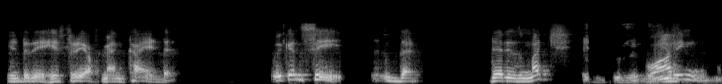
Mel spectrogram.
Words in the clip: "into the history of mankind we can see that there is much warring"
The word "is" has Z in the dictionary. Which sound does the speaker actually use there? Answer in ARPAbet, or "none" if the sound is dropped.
Z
